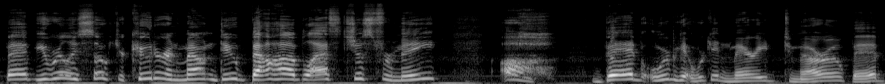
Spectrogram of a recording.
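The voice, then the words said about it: High-pitched stoned frat guy voice. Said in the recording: “did that voice ... Was that your Chad voice? ... my really high stone Chad voice”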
